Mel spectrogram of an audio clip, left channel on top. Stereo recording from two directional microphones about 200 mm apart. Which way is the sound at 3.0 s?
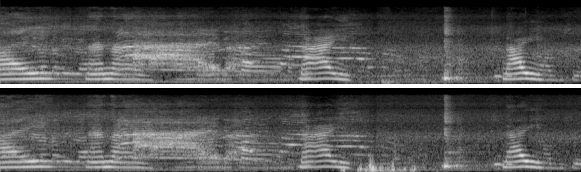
15° right (ahead or behind).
